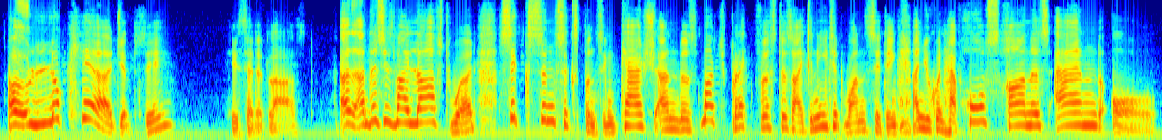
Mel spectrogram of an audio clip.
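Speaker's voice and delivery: high, grand bargaining voice; pompous Toad. A narrator's reading. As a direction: lay down terms like a lord. Toad makes his offer.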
